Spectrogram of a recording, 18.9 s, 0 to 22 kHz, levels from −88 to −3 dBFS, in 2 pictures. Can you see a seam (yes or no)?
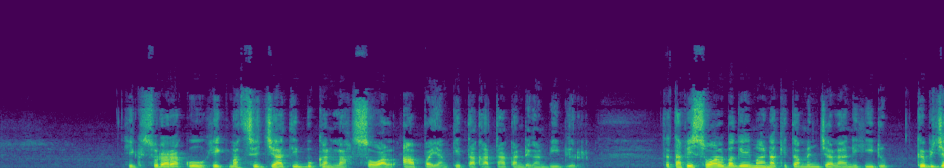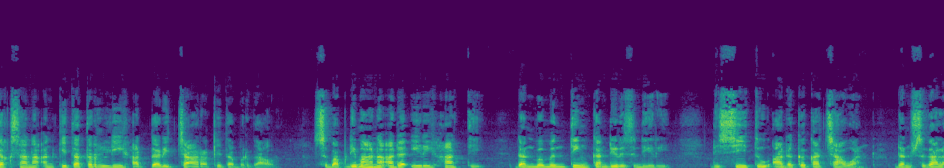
yes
